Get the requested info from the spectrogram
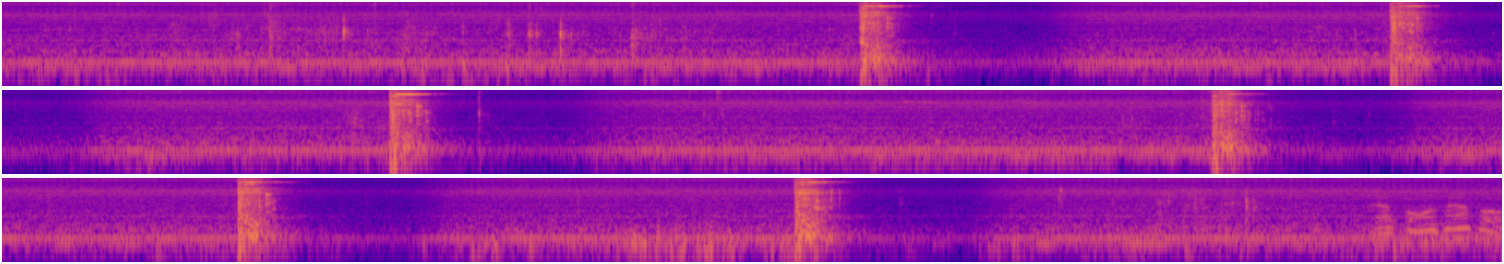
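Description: Six single hammer blows on red-hot steel held on an anvil, each a sharp clang with a high ring, spaced a few seconds apart, over a steady low hum. The smith is hot-forging the steel into a hot cut hardie.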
